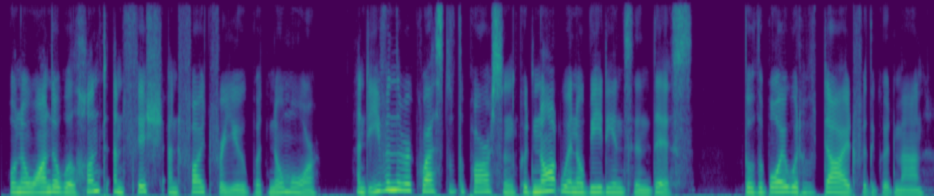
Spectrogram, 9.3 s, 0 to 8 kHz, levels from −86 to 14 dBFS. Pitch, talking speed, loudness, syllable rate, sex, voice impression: 190 Hz, 225 wpm, -18 LUFS, 5.4 syllables/s, female, very feminine, young, slightly adult-like, very thin, tensed, slightly weak, bright, slightly soft, clear, fluent, slightly raspy, cute, very intellectual, refreshing, slightly sincere, slightly calm, friendly, unique, elegant, slightly wild, sweet, kind, slightly modest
